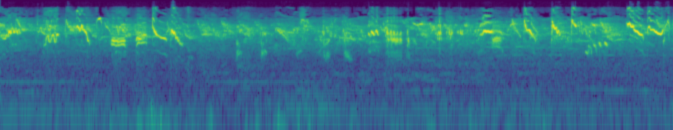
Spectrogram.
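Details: Mountain white-eye in ngeriwik and ngalas song: continuous high-pitched twittering of quick, sharp chirps and short descending slurs, with busy bursts and brief pauses, over a quiet background.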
